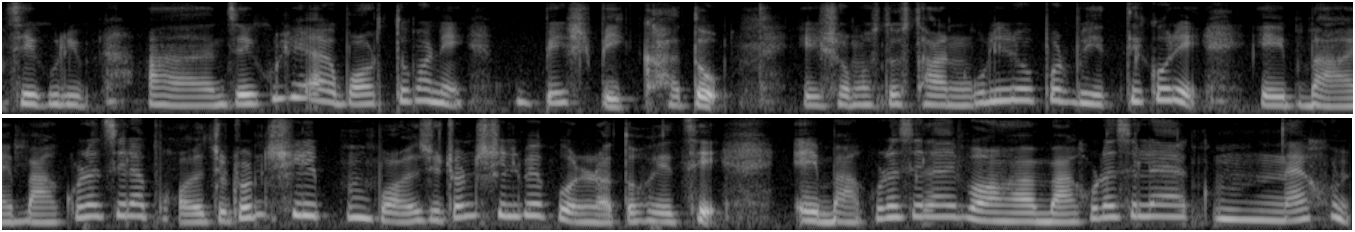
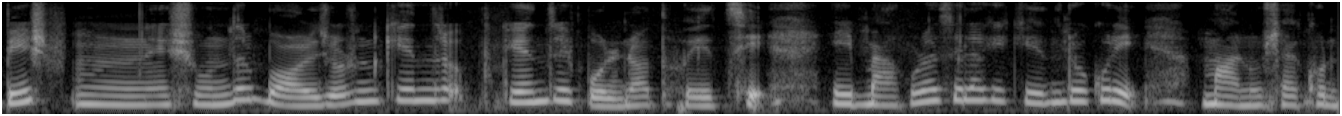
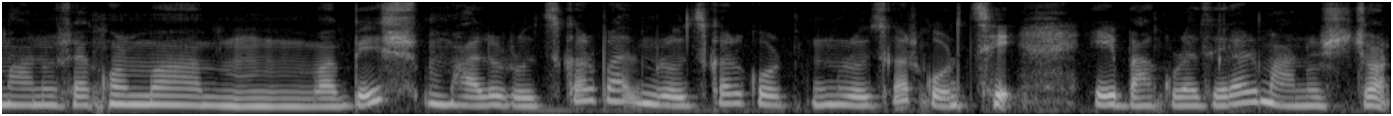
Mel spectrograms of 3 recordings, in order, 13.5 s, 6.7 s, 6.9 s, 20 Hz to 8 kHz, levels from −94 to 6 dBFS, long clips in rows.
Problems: background sounds at intervals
